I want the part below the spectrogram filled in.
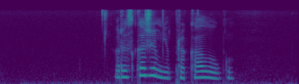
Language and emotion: Russian, neutral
